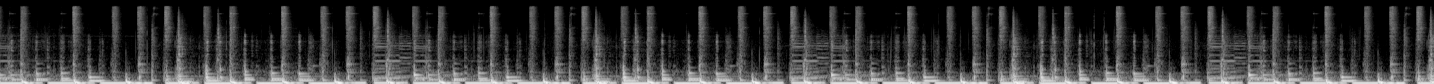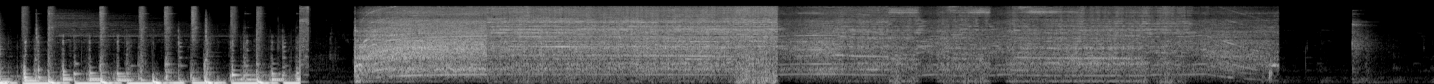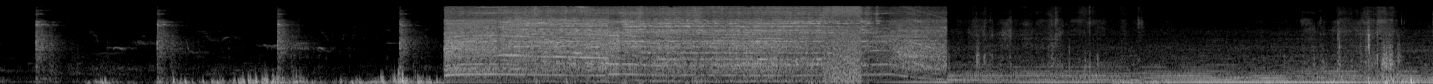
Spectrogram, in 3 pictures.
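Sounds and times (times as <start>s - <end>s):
mitre saw cutting metal: 17.9s - 27.2s, 33.1s - 38.2s.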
